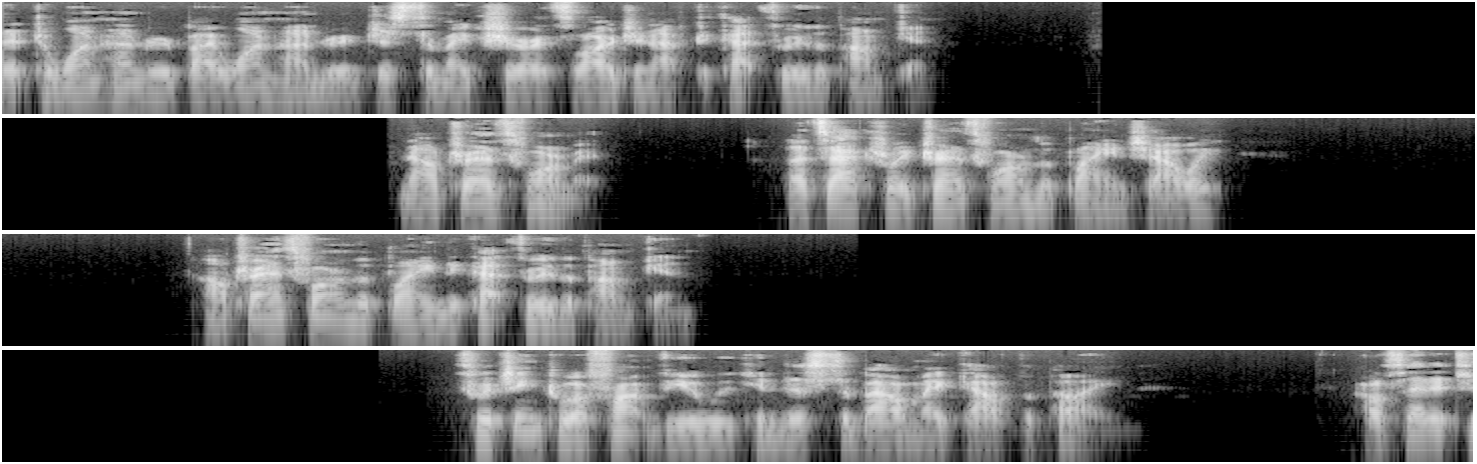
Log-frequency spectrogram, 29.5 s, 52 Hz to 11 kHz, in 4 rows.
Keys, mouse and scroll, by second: 0.5 click, 0.9 click, 1.3-2.8 typing, 3.8 click, 6.5 click, 7.6 right click, 10.0 click, 11.6 click, 15.1 click, 15.7 click, 17.4 click, 19.6 click, 21.1 click, 23.6 click, 24.8 middle click, 25.3 middle click, 25.5 click, 27.0 click, 27.6 click, 28.2 middle click.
